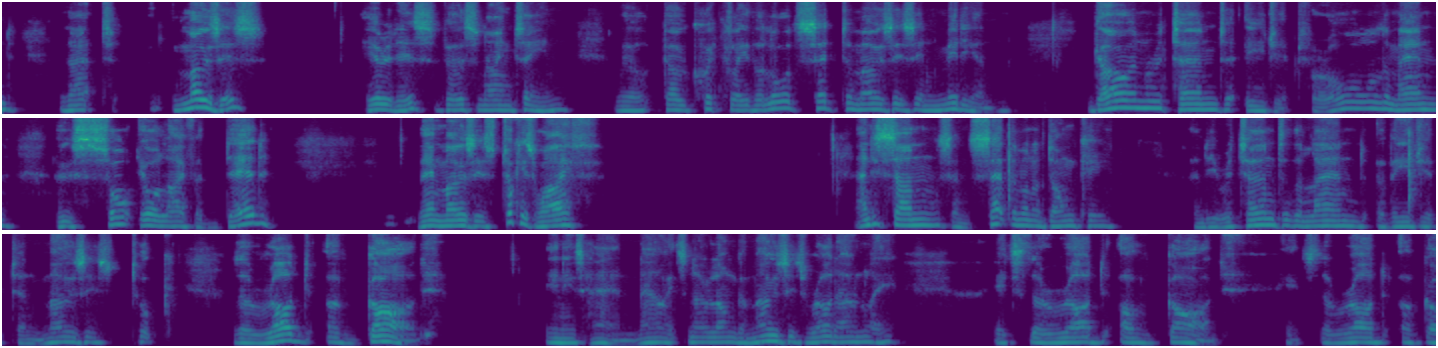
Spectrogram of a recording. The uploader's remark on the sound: Malaysia Meets (Zoom)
